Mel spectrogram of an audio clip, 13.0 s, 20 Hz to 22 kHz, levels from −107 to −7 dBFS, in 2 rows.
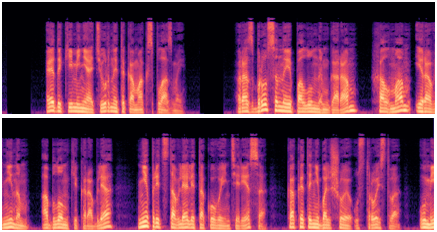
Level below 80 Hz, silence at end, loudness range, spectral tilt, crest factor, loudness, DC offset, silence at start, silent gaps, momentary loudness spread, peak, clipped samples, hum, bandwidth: -46 dBFS; 0 s; 3 LU; -6 dB/octave; 16 dB; -19 LUFS; under 0.1%; 0.65 s; 3.03-3.33 s; 9 LU; -4 dBFS; under 0.1%; none; 11 kHz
